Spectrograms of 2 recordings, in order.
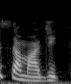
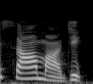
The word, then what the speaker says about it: सामाजिक: हम इसको बोलेंगे भी सामाजिक, जबकि ये क्या है, सामाजिक। और अधिकतर जब बच्चे जैसे बोलते हैं तो वैसे ही वो लिखते भी हैं, तो शब्द भी क्या लिख देते हैं, सामाजिक, जबकि सही उच्चारण है सामाजिक।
